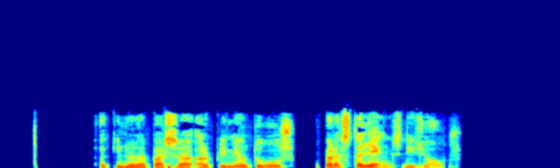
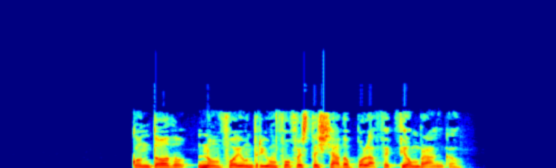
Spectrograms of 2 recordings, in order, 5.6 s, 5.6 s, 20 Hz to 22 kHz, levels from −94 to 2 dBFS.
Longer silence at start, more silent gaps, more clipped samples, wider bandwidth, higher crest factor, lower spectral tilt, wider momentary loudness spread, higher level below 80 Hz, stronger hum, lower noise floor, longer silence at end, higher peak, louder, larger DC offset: second, 0.35 s vs 1.35 s; first, 0.38-0.93 s, 2.95-3.24 s vs none; neither; about the same, 8.2 kHz vs 8 kHz; about the same, 18 dB vs 16 dB; about the same, -4.5 dB/octave vs -4.5 dB/octave; first, 17 LU vs 7 LU; about the same, -58 dBFS vs -56 dBFS; neither; about the same, under -90 dBFS vs under -90 dBFS; about the same, 1 s vs 0.95 s; about the same, -2 dBFS vs 0 dBFS; second, -19 LUFS vs -13 LUFS; neither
